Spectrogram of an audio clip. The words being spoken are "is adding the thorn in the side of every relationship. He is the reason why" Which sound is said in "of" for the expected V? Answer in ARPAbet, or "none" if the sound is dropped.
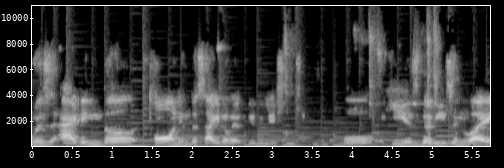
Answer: V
